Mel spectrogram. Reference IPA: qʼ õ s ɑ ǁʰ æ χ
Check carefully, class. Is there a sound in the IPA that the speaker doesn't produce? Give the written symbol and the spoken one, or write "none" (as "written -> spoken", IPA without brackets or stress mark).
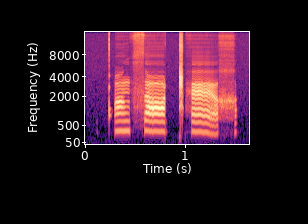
none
